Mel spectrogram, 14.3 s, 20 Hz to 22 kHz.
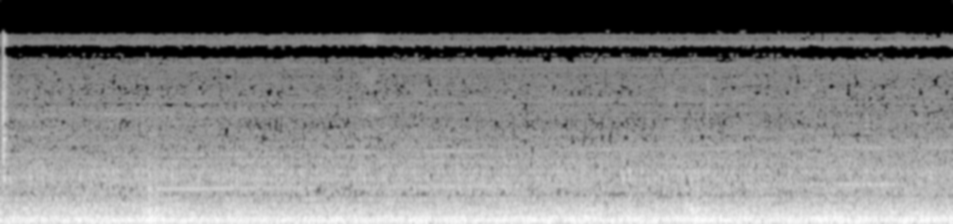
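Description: Trenord ETR 521 'Caravaggio' electric multiple unit running along the line, heard from inside the driver's cab as a steady low rumble. A short click right at the start and a faint thin whine briefly a couple of seconds in.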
